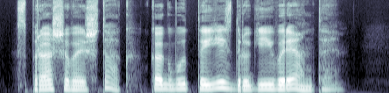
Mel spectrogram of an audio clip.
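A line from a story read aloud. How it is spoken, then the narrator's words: Plain. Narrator (Russian): сказал Марс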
